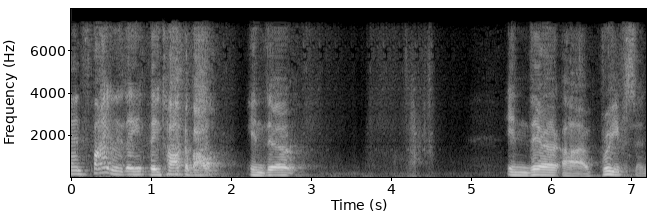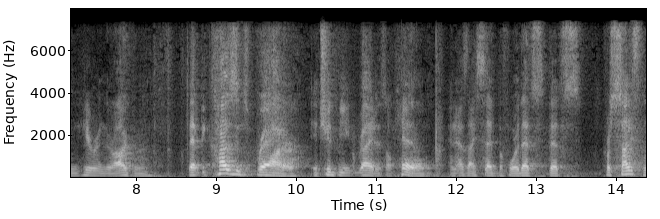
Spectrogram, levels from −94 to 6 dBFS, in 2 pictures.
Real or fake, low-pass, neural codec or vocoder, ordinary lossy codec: fake; 7.2 kHz; codec, 16 kHz, 1.1 kbps, Voila-Tokenizer; AAC, 48 kbps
